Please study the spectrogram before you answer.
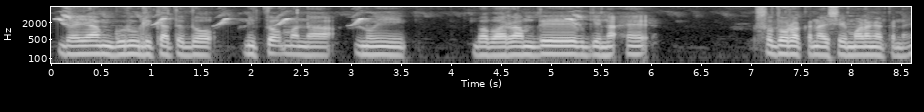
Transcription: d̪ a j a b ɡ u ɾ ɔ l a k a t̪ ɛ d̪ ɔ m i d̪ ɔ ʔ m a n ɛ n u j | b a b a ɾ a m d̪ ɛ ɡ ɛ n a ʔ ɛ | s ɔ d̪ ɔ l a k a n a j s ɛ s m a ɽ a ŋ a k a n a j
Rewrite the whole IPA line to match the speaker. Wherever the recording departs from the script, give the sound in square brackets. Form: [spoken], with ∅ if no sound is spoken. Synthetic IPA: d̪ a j a [m] ɡ u ɾ [u] l [i] k a t̪ ɛ d̪ ɔ [n] i [t̪] ɔ ʔ m a n [a] n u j | b a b a ɾ a m d̪ ɛ ɡ ɛ n a ʔ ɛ | s ɔ d̪ ɔ [ɾ] a k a n a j s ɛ [∅] m a ɽ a ŋ a k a n a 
